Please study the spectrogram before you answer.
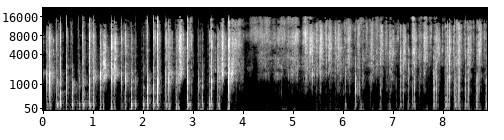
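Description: A medium yellow plastic sunscreen spray bottle with a translucent cap, hollow and partly filled, is tapped quickly with fingernails, giving sharp, dry clicks with a hollow low thud beneath and almost no ring. Around the middle, the tapping stops briefly for a soft, bright hiss, then resumes as quieter, denser clicking.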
